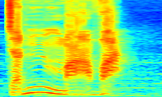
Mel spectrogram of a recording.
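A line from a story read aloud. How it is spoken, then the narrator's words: Harsh stressed voice. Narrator (Vietnamese): Lão Năm gằn giọng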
